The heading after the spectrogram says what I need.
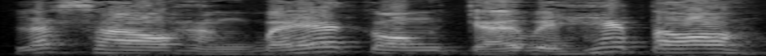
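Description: A man's voice: fairly high pitch, expressive, normal speed, fairly bright tone. A man narrating short funny stories in a plain storyteller's way.

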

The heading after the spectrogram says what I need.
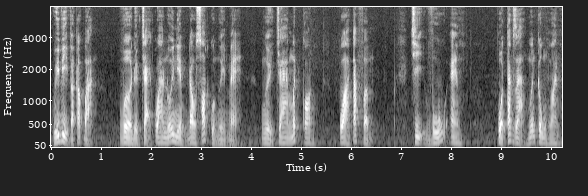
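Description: Brief: male audiobook narrator, somber and measured, dark husky low voice. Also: expressive. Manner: slow, measured, somber reading. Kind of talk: scripted story narration.

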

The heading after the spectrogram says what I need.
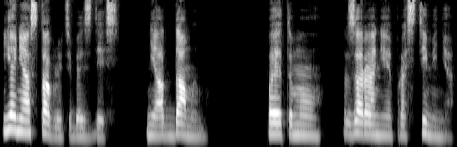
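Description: A woman voicing a tender, possessive male werewolf lover in an audiobook, low and hushed. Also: unhurried, no echo, clean studio sound. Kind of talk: audiobook character reading.

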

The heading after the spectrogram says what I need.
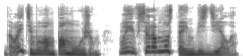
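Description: Danya, a woman doing a calm, low young man. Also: dry recording. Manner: dry, unhurried.

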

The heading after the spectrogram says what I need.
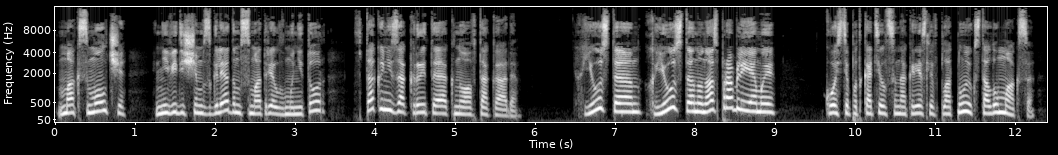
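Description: A woman narrating a novel in a steady storytelling manner on a close mic. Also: mid-range voice, moderate pace, no room sound. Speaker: audiobook narrator. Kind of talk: scripted narration.

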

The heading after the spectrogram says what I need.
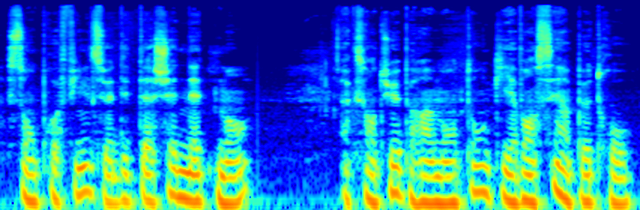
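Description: A man reading a detective story aloud as an audiobook narrator, in a steady read that lifts in pitch for the quoted lines. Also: normal speed, husky.

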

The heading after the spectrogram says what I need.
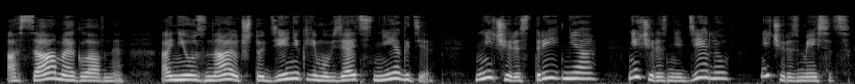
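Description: A woman voicing a calm, polite, scheming marquis who speaks in a measured, matter-of-fact way. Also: high-pitched, no room sound, clean studio sound. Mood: calm, courteous.

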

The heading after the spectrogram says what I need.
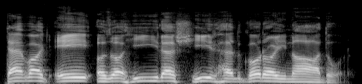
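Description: A man doing a booming, stern old warlord. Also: mellow, natural voice. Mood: commanding. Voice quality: deep, hollow booming voice. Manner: commanding, blustering threats.

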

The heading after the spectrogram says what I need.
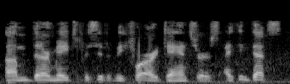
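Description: A middle-aged American man, a ballet director, answering questions in a radio interview, halting with many fillers and restarts. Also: deep voice, steady tone, a bit bright, slight background noise, low-quality recording. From United States.

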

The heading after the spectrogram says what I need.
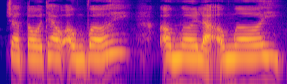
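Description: A woman's voice: medium pitch, expressive, moderate pace, breathy edge. A woman voicing a cruel, scheming older village woman who wails and gloats in a storybook tale. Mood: fake wailing. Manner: wailing then coldly gloating.

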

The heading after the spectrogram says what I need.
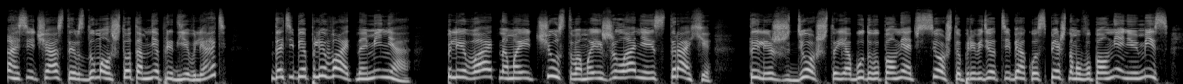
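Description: A woman voicing a furious, defiant young heroine who shouts sarcastic accusations. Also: fairly high pitch, expressive, brisk, hardly any pauses, no echo, clean studio sound, voice pushed up, natural voice. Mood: furious shouting.

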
